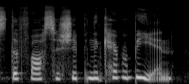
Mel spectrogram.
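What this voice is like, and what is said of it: Bad accent imitating Elizabeth Swann. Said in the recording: “Elizabeth Swann ... That was the worst accent I've ever done.”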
